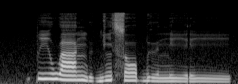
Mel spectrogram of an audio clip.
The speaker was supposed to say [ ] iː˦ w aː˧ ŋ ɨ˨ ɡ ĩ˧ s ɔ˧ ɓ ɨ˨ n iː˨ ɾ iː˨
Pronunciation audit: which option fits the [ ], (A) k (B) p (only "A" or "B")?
B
